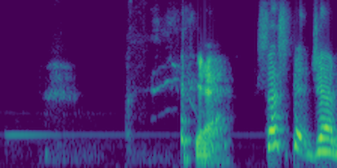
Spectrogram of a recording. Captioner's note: giggling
